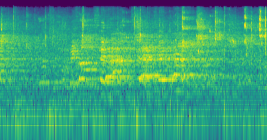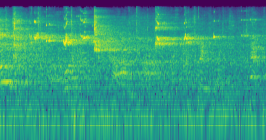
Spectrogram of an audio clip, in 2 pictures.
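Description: Basketball being dribbled and bounced on a hardwood gym floor during a game, with players' voices calling out in a large hall and repeated short knocks throughout.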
